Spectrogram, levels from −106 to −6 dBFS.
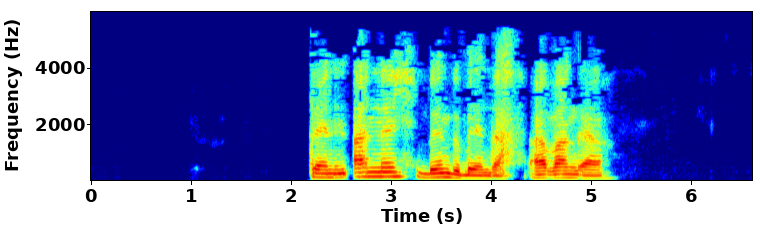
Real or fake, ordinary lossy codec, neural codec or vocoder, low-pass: fake; MP3, 24 kbps; codec, 24 kHz, 0.9 kbps, WavTokenizer, medium speech release version 2; 5.4 kHz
